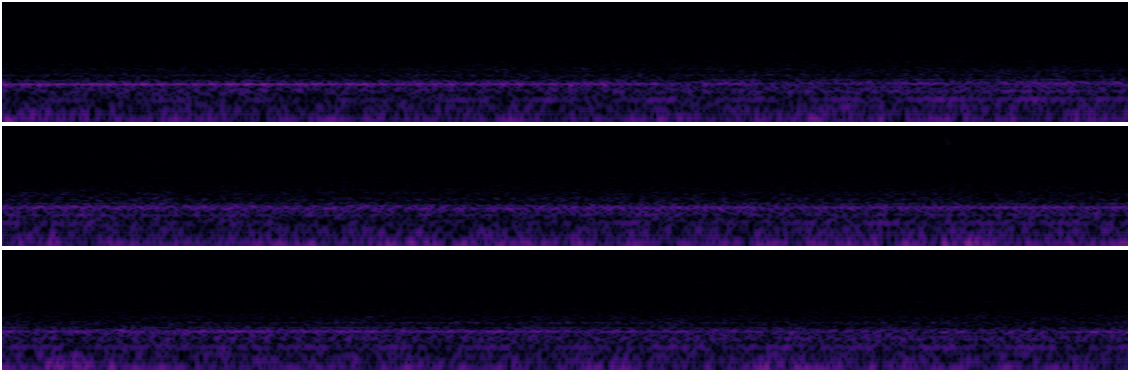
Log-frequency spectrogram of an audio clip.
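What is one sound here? Tyres roll on asphalt with a low, steady rumble.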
